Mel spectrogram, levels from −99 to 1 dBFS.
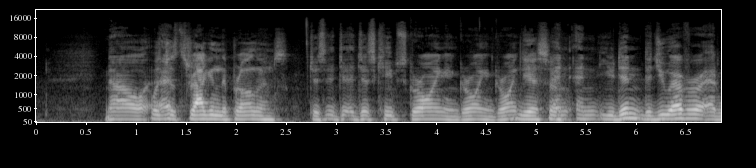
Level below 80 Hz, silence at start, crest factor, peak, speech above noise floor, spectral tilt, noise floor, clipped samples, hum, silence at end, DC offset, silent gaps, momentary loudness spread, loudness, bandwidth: -60 dBFS; 0.7 s; 18 dB; -10 dBFS; 30 dB; -7.5 dB/octave; -58 dBFS; under 0.1%; none; 0 s; under 0.1%; none; 11 LU; -29 LUFS; 11.5 kHz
